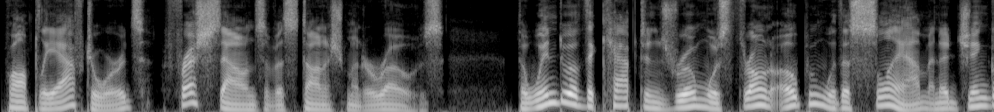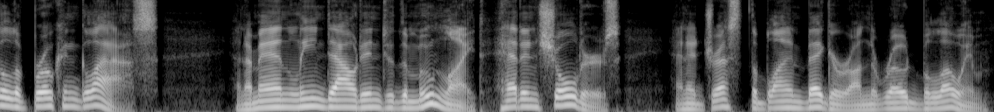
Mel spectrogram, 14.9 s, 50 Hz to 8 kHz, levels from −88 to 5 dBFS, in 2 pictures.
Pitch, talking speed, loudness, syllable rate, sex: 125 Hz, 185 wpm, -18 LUFS, 5.1 syllables/s, male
